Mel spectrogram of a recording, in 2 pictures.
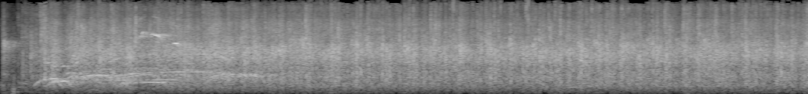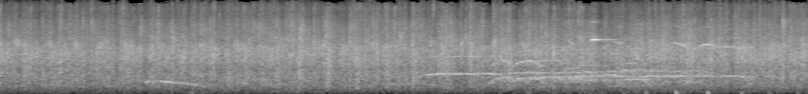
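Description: A large crowd applauds steadily for about twenty seconds, a dense, even wash of clapping that never fades, with a few faint voices and whoops rising above it now and then.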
